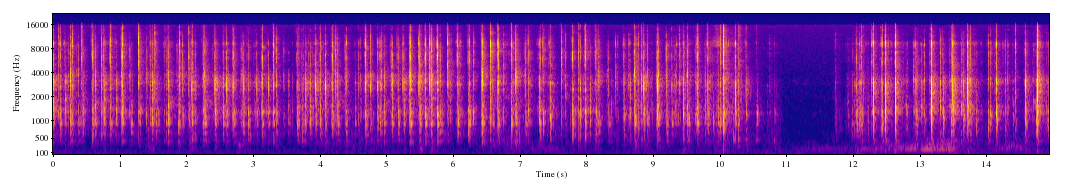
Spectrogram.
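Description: A full-size plastic computer keyboard is held up while fingertips type rapidly on its keys, giving a dense stream of short, bright plastic clicks with a faint steady low hum underneath. The typing stops for about a second near the 11-second mark, then resumes briskly with some softer, lower tapping mixed in.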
